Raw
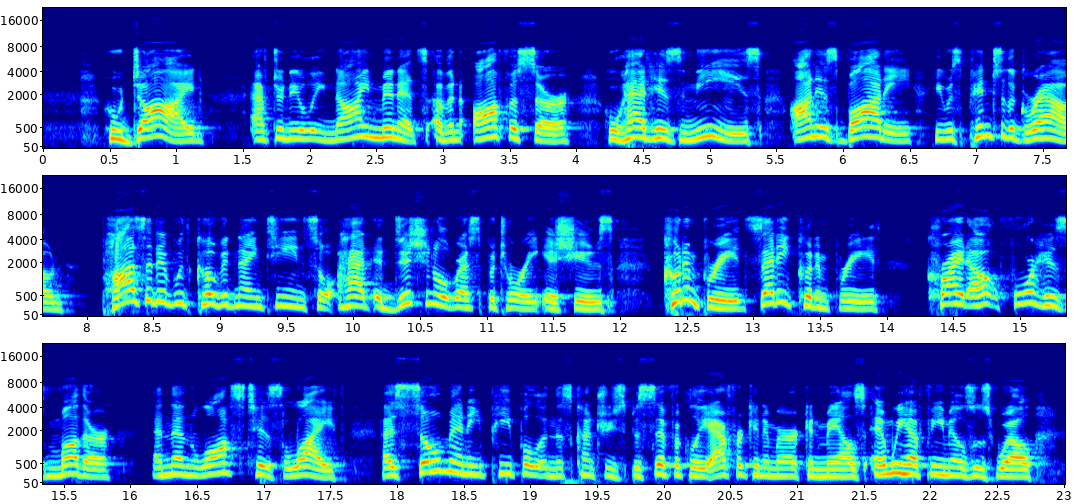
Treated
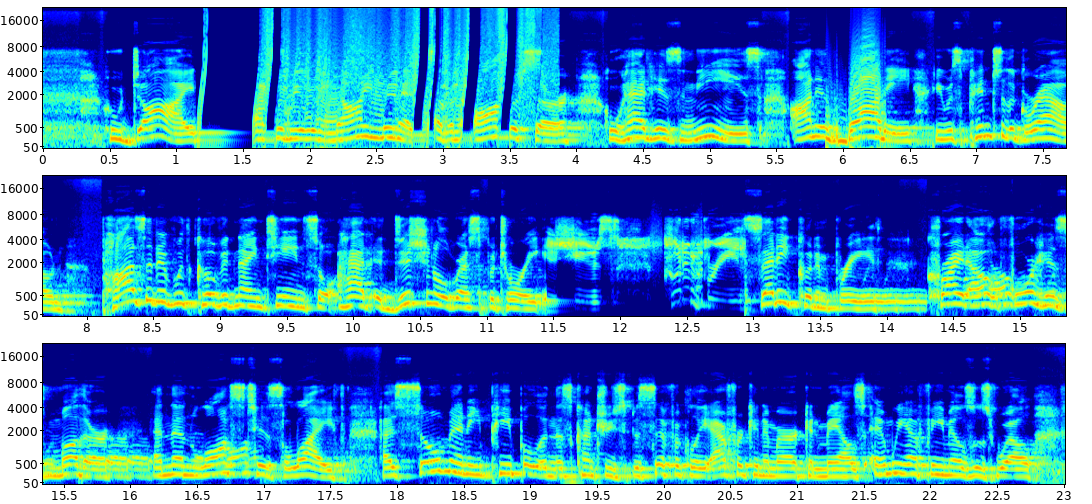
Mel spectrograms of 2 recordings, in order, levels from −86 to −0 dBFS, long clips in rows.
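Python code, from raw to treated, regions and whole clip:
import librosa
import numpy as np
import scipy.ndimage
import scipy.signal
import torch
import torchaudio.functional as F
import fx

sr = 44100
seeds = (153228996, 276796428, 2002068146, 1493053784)

y = fx.chain(x, sr, fx.peak_eq(hz=1800.0, db=-8.5, octaves=0.26),
    fx.quant_dither(seeds[0], bits=6, dither='none'),
    fx.dispersion(late='highs', ms=54.0, hz=2400.0), at=(1.15, 3.88))
y = fx.chain(y, sr, fx.lowpass(hz=1600.0, slope=24),
    fx.peak_eq(hz=110.0, db=9.5, octaves=1.1),
    fx.leveller(passes=5), at=(5.88, 6.33))
y = fx.chain(y, sr, fx.ladder_bandpass(hz=3800.0, resonance_pct=75),
    fx.sustainer(db_per_s=81.0), at=(11.45, 12.95))
y = fx.chain(y, sr, fx.echo_bbd(ms=161, stages=1024, feedback_pct=33, wet_db=-13),
    fx.sustainer(db_per_s=83.0), at=(13.58, 17.01))
y = fx.chain(y, sr, fx.peak_eq(hz=5600.0, db=-8.0, octaves=0.37),
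    fx.resample_bad(factor=2, down='none', up='filtered'),
    fx.over_compress(threshold_db=-29.0, ratio=-1.0), at=(18.11, 22.11))
y = fx.hum_notches(y, sr, base_hz=60, count=6)
y = fx.dynamic_eq(y, sr, hz=1100.0, q=1.4, threshold_db=-38.0, ratio=4.0, max_db=-5)
y = fx.env_flatten(y, sr, amount_pct=70)
y = y * 10.0 ** (-5.0 / 20.0)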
